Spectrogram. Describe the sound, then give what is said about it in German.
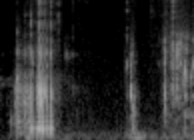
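Close mouth sounds of someone drinking coffee: soft sips and swallows come in a few quiet, separate bursts with near silence between them. “ich trinke gerade einen Kaffee. Achtung, Achtung, Achtung, großer Punkt. Achtung, Trinkgeräusche.”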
